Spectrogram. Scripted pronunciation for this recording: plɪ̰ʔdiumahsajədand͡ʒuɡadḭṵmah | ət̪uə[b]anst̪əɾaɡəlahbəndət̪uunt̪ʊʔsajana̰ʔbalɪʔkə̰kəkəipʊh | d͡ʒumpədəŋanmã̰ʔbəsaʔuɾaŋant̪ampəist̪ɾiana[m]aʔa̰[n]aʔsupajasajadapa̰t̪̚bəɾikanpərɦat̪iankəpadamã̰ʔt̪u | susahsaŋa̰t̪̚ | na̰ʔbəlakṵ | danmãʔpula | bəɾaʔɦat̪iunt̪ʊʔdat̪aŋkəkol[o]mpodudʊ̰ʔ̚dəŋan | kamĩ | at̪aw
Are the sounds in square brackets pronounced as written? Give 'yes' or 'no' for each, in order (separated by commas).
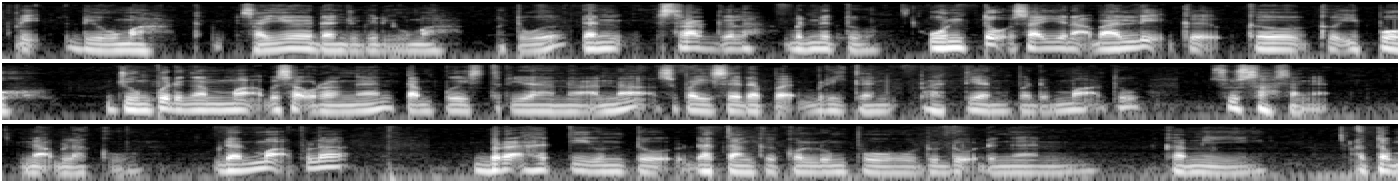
no, no, yes, no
